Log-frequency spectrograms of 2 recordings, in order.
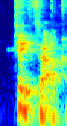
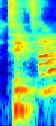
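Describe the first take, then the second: First: Said in the usual way. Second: Unsure question. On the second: Real, not acted. Unsure what app, asks.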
